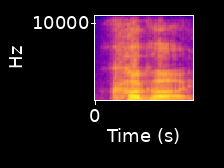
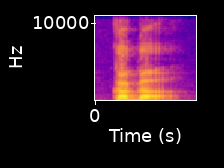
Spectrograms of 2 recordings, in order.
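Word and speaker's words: खग: means bird for example khaga is different from kaga kaga is different khaga kha so there is akka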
